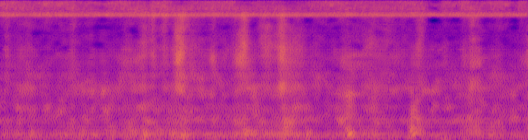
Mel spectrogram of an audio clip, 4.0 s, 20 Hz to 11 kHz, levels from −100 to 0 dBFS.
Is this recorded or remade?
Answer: remade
